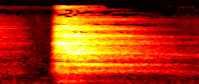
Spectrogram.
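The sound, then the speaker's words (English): A deep breath during a guided relaxation exercise: a faint intake, then a loud, breathy exhale that rushes out suddenly and slowly fades away. “Take a deep breath in, let it all out.”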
